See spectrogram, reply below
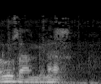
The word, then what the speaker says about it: Los Angeles: No, è la pronuncia spagnola, Los Angeles.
